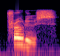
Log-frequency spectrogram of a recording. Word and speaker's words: produce: Next up is produce. Stress at the very beginning of that word.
